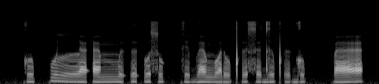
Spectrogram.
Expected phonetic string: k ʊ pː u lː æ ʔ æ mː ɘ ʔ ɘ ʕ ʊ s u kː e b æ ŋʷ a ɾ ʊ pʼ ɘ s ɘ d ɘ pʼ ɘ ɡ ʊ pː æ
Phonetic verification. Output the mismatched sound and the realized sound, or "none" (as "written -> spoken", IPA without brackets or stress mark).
ʕ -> ʔ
